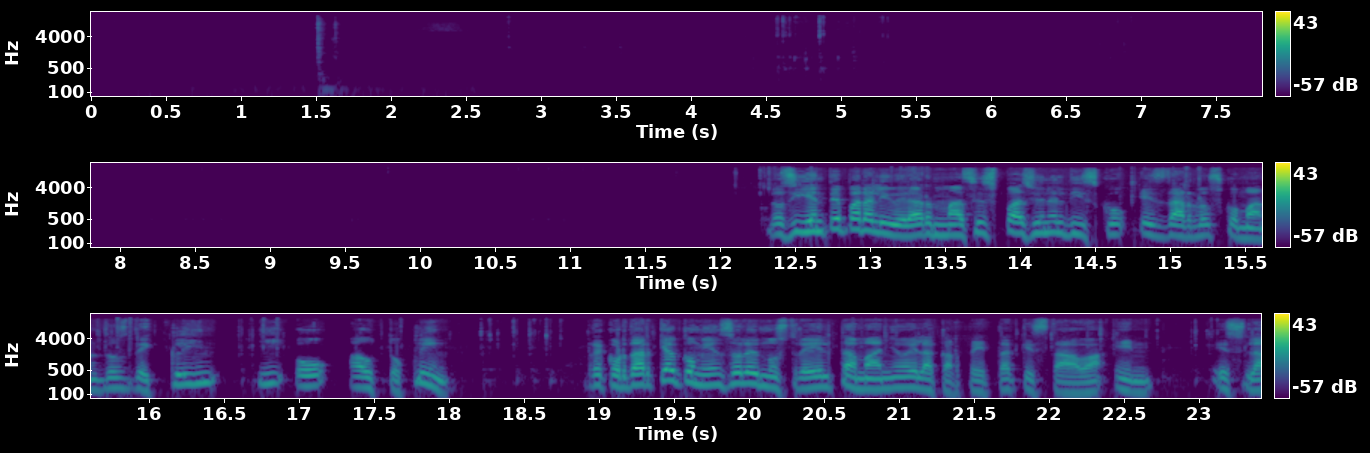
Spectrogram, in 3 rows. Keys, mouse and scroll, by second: 0.0-0.1 typing, 1.5 Return, 2.8 Return, 4.3-5.3 typing, 6.5 click, 7.4-8.0 scroll up 4, 8.0 scroll down 1, 8.1-9.3 scroll up 2, 9.3 click, 10.2-11.7 scroll down 1, 11.7 click, 12.2-12.6 typing, 14.4-19.0 typing, 20.4-23.4 typing.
